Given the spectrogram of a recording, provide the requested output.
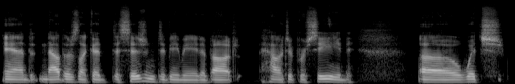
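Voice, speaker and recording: A man's voice: fairly low pitch, flat delivery, moderate pace, a bit bright, no room sound. A man co-hosting a casual book discussion, speaking informally with jokey, slangy phrasing. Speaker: podcast co-host.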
